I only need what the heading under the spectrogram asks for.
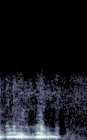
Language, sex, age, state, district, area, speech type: Odia, female, 30-45, Odisha, Sundergarh, urban, conversation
